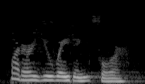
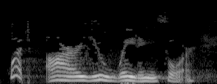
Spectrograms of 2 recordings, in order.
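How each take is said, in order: First: It is asked in a mild, curious tone. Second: It is asked in a very exasperated tone. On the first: The speaker simply wants to know. "mere curiosity" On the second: The listener's delay has badly frustrated the speaker. "extreme exasperation"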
